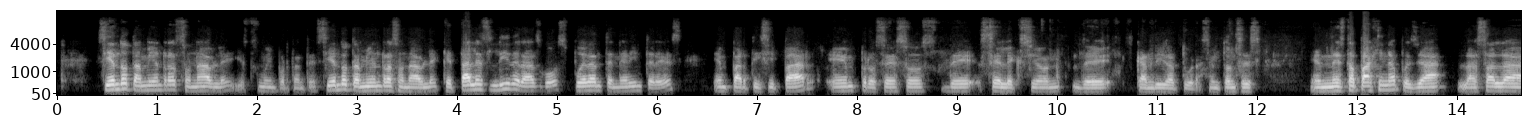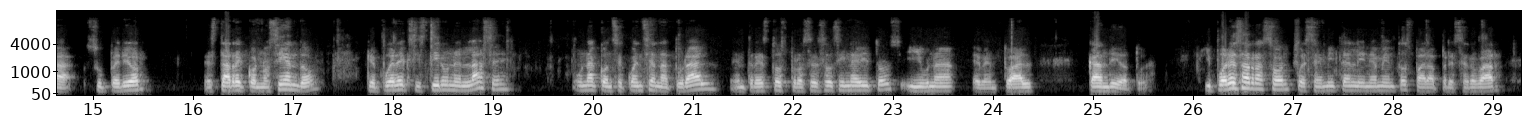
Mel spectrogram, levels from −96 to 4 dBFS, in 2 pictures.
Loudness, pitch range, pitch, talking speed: -20 LUFS, 130-160 Hz, 140 Hz, 125 wpm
